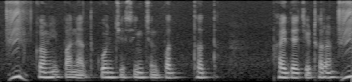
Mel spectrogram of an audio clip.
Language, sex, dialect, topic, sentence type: Marathi, male, Varhadi, agriculture, question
